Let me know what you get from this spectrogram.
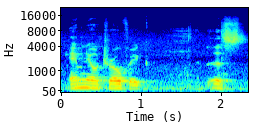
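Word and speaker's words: amyotrophic: going to ask you for the uh correct pronunciation. Is it amnotrophic? Close. Okay, say it for me. Amnotrophic. This that's why we go by ALS or why they go by ALS.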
